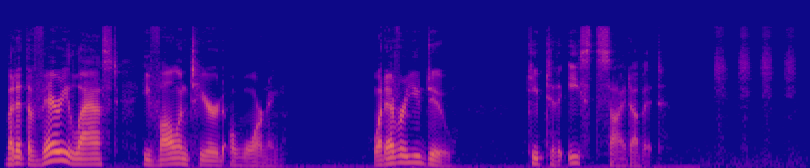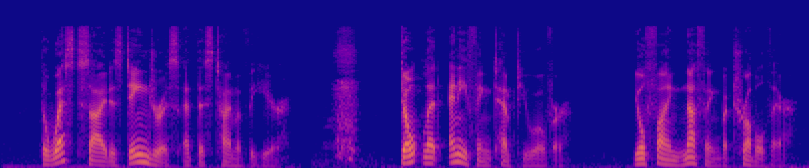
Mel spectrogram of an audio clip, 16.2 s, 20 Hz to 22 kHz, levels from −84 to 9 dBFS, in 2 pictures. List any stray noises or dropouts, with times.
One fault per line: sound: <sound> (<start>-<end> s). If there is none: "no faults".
sound: sniff (7.1-8.0 s)
sound: sniff (11.3-11.7 s)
